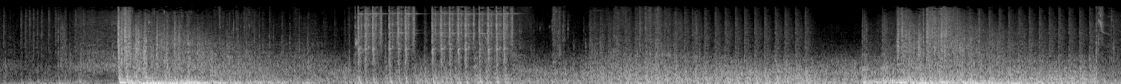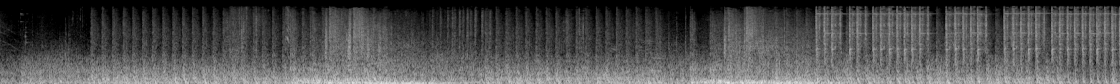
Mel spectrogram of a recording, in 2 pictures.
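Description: A rifle fires rapid bursts of gunshots close by.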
